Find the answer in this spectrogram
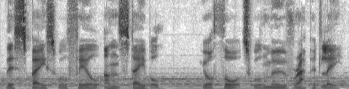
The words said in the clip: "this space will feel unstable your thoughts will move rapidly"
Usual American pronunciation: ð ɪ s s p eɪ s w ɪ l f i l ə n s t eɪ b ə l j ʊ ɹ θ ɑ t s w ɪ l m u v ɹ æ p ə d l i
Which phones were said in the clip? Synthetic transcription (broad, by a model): ð ɪ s s p eɪ s w ɪ l f i l ə n s t eɪ b ə l j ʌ ɹ θ ɑ t s w ɪ l m u v ɹ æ p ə d l i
